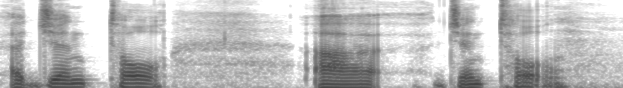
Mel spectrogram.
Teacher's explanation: there's the unstressed a and then the stressed gentle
